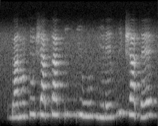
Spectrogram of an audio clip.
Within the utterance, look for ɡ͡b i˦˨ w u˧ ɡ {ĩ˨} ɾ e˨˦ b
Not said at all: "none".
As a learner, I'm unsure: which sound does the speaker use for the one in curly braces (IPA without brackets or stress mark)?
ĩ˨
